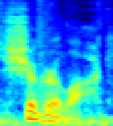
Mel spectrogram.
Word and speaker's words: Shuqualak: Shuqualak, pronounced sugar lock, is a small town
